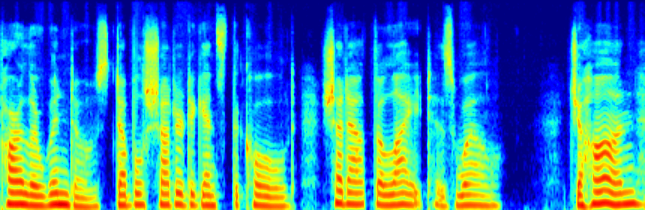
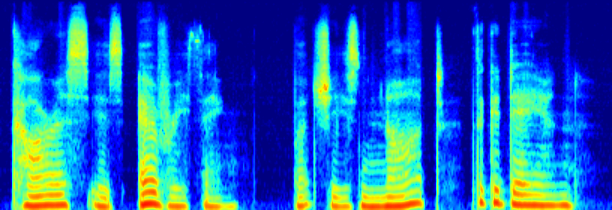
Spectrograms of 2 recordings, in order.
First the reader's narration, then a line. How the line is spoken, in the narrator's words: Sanja said to his back, too softly for him to hear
